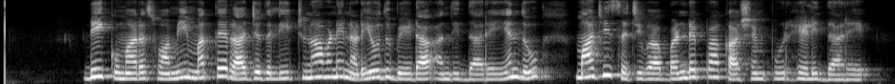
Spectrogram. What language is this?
Kannada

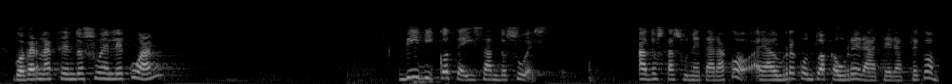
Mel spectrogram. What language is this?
Basque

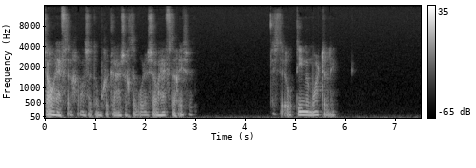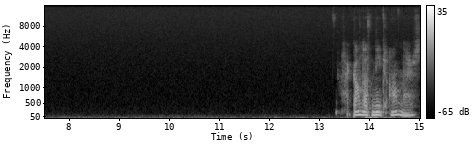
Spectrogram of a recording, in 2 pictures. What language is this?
Dutch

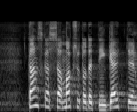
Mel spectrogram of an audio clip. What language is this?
Finnish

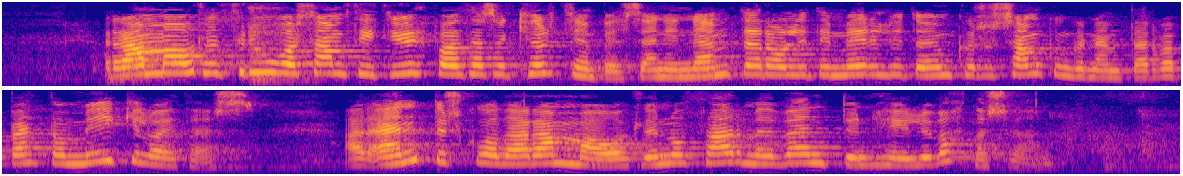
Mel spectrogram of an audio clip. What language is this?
Icelandic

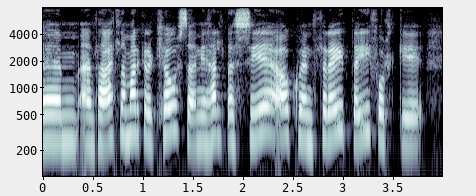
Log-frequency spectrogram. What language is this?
Icelandic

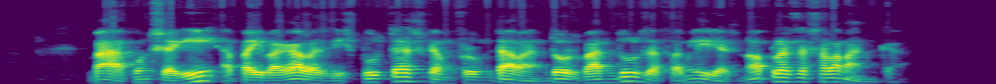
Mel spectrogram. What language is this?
Catalan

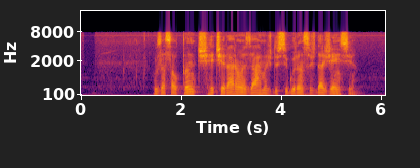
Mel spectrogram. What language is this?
Portuguese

